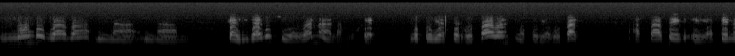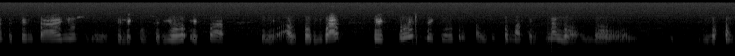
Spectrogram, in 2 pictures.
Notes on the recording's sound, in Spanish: entrevistamos vía telefónica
